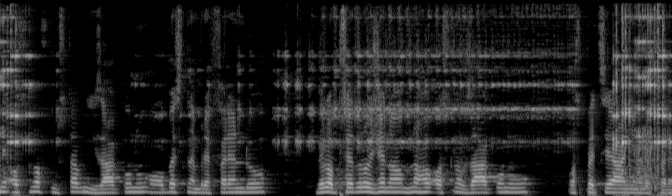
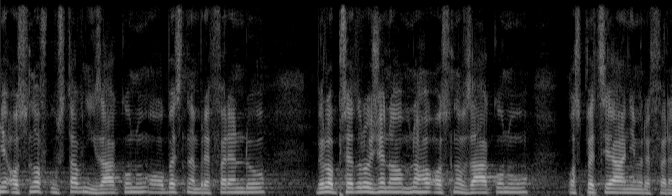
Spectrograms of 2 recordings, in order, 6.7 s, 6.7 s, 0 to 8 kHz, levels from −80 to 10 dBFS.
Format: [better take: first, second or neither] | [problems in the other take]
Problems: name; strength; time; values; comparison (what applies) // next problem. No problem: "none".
second | noise reduction (classical method log-MMSE)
